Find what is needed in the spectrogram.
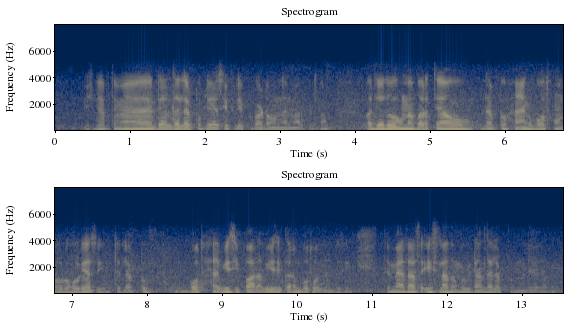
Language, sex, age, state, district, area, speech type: Punjabi, male, 18-30, Punjab, Rupnagar, rural, spontaneous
